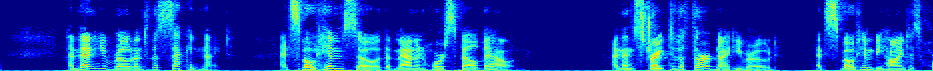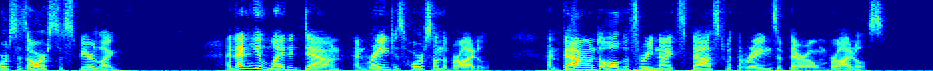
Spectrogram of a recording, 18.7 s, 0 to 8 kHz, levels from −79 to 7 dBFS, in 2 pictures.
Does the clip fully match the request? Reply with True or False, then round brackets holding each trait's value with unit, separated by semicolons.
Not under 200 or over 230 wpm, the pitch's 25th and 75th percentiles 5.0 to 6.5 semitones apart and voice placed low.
False (205 wpm; 5.4 semitones; 165 Hz)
